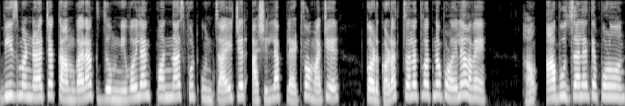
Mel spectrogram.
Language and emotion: Goan Konkani, disgusted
